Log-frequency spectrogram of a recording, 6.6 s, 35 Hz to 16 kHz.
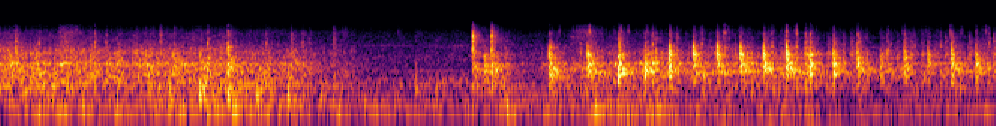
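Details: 1958 Wheel Horse tractor with early-style (1958–61) gears, microphone near the transmission: engine idles, then rolling in reverse sets off a sharp, fairly regular knock about three per second. Worn transmission gears with poor tooth geometry.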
